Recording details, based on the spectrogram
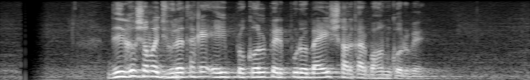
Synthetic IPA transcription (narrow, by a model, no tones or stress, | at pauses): d̪iɾɡʱoʃɔmɔed͡ʑʱulet̪ʰakeʔejpɾokolpeɾpuɾobajʃɔɾkaɾbɔɦonkoɾbe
